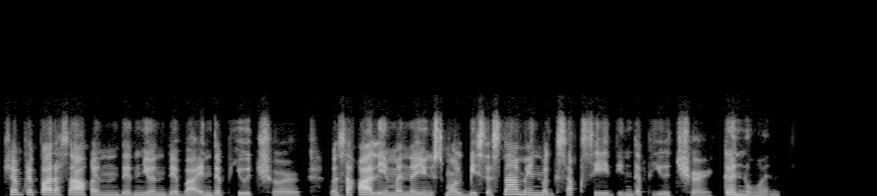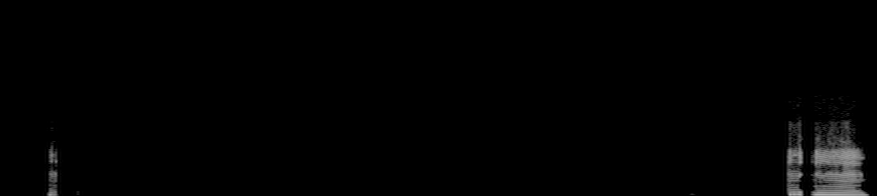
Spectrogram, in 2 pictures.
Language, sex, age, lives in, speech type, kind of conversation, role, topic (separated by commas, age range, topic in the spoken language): Filipino, female, 20-24, Philippines, conversation, advice, user, Paano ko mababalanse ang agarang mga gawain at ang pangmatagalang mga layunin?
